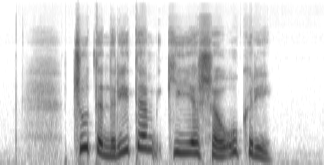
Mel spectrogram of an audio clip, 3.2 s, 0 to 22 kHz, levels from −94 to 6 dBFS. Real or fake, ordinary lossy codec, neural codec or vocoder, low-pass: real; Opus, 24 kbps; none; 19.8 kHz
